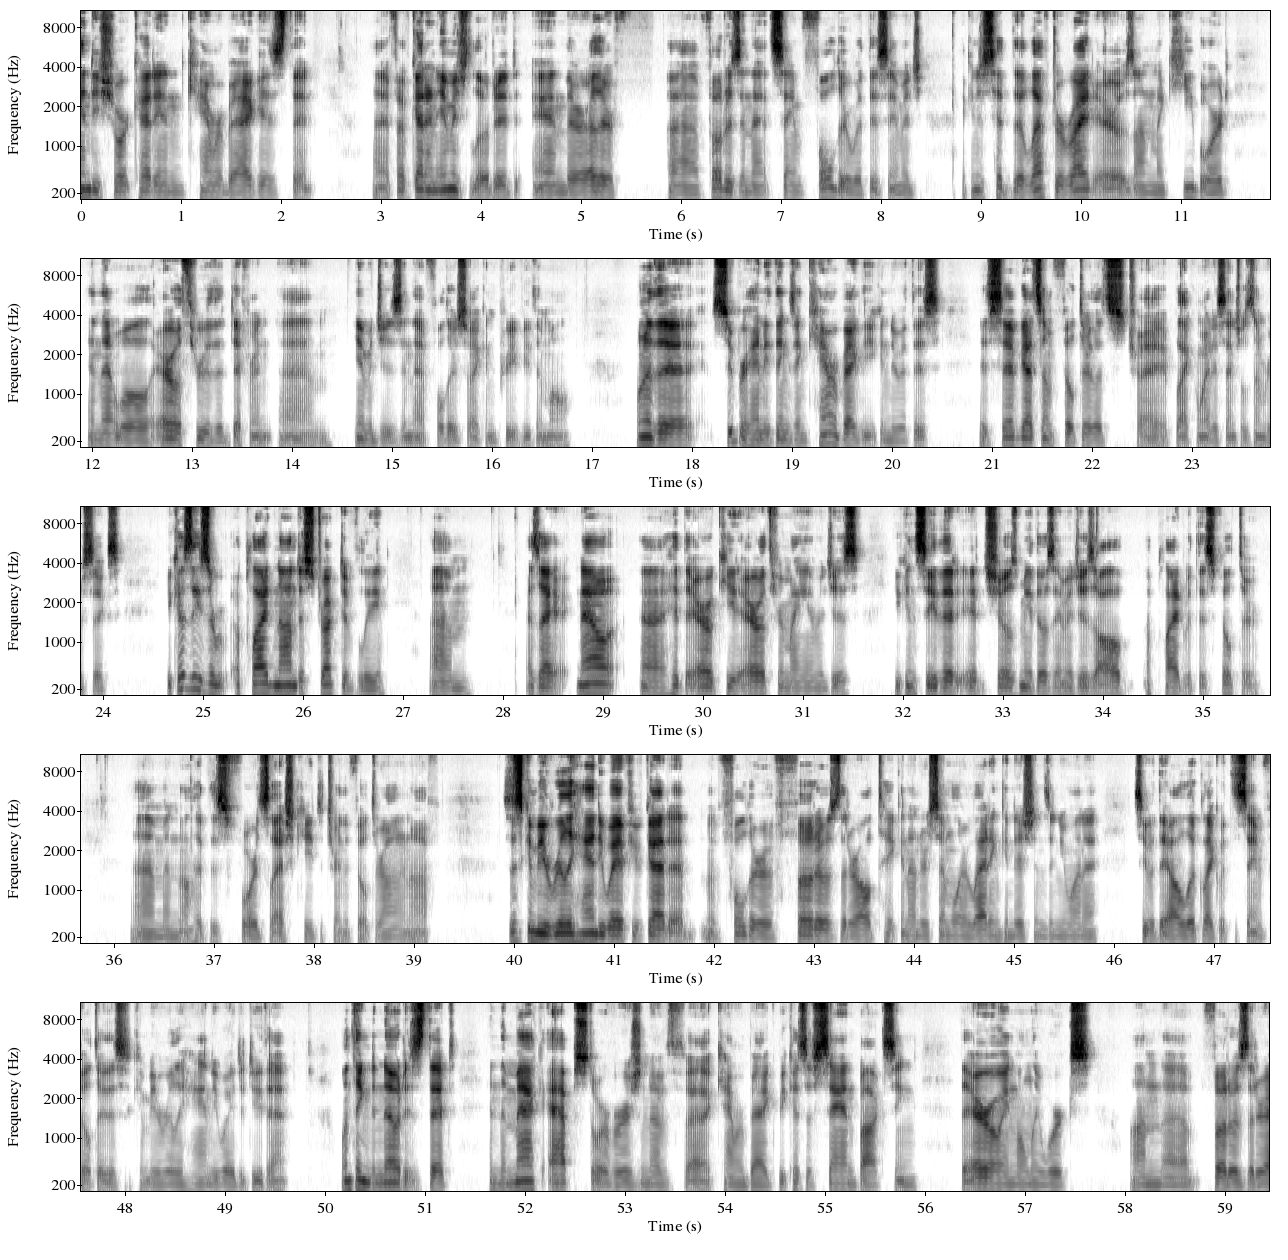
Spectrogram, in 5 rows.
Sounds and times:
Speech: 0.0s - 35.6s, 36.2s - 39.3s, 39.9s - 59.4s.

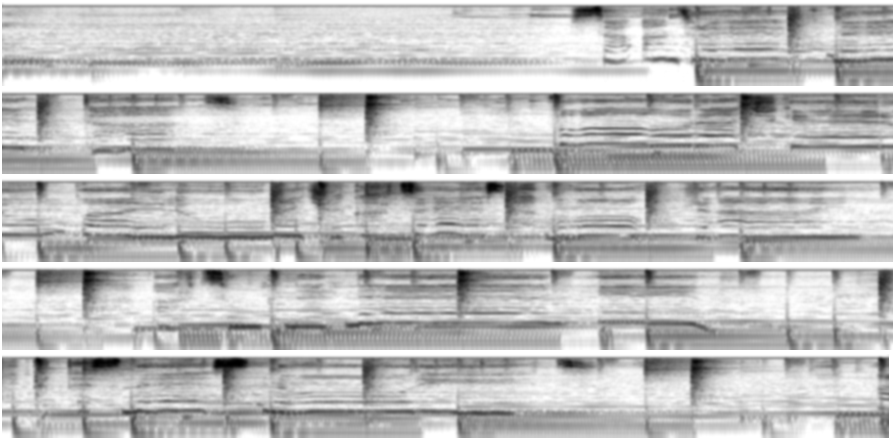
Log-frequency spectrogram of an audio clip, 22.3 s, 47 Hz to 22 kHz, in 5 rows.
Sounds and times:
Music: 0.0s - 22.2s.

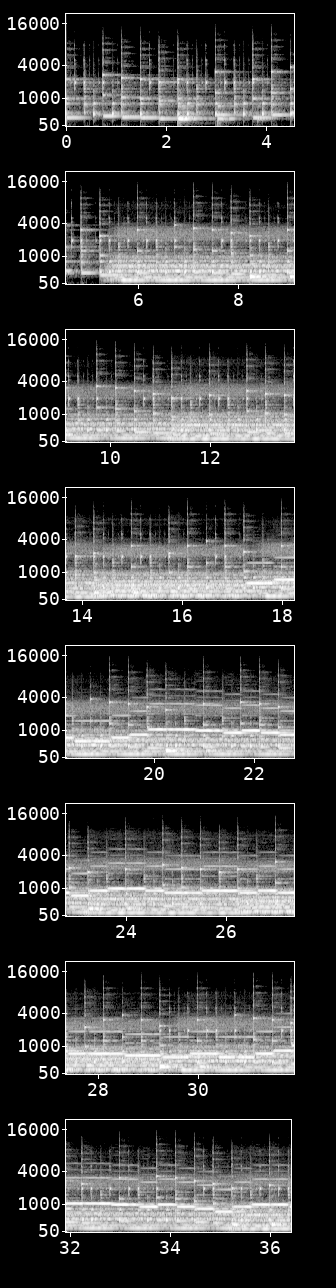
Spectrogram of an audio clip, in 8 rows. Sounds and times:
Music: 0.0s - 36.4s.

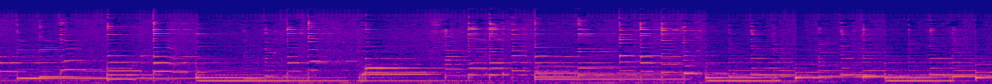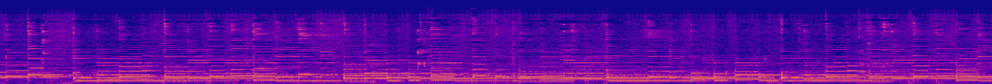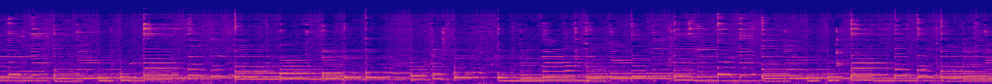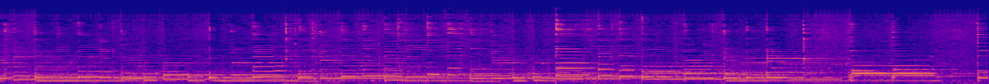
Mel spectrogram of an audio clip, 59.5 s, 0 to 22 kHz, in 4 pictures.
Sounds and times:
Strum: 0.0s - 59.4s.

